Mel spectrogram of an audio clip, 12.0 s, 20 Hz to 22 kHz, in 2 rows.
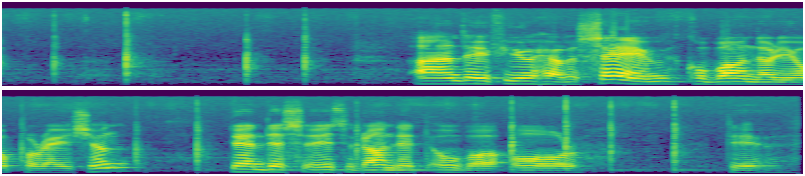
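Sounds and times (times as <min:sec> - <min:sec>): chalk tapping on blackboard: 0:00.0 - 0:02.6, 0:05.6 - 0:11.5.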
